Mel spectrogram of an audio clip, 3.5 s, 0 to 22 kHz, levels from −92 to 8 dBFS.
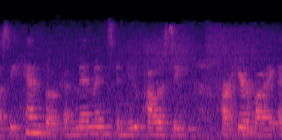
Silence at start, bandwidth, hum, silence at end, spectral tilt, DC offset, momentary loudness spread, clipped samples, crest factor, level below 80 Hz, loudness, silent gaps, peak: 0 s; 12 kHz; none; 0 s; -4.5 dB/octave; under 0.1%; 7 LU; under 0.1%; 16 dB; -64 dBFS; -34 LUFS; none; -18 dBFS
